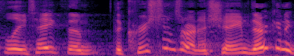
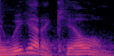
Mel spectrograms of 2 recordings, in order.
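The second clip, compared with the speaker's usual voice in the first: lower, much softer scheming; conspiratorial hush; 8 semitones lower, 14 dB quieter, faster than usual. Retold or imitated. Council plotting among themselves, hushed. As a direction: keep it low like a plot.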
